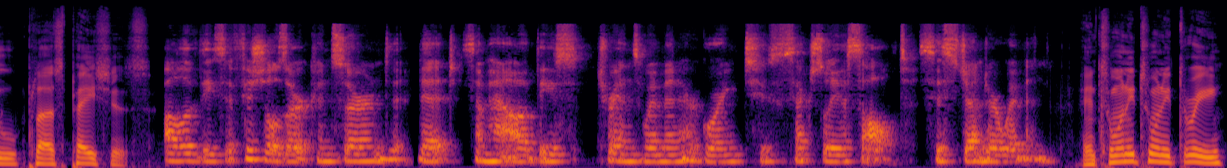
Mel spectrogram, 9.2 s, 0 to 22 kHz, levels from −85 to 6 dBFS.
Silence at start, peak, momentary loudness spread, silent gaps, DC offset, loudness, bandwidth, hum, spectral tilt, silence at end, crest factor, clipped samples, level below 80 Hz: 0 s; -8 dBFS; 6 LU; none; under 0.1%; -23 LUFS; 17 kHz; none; -4 dB/octave; 0 s; 16 dB; under 0.1%; -50 dBFS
